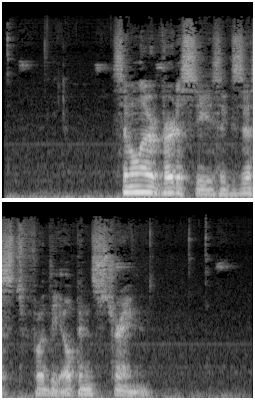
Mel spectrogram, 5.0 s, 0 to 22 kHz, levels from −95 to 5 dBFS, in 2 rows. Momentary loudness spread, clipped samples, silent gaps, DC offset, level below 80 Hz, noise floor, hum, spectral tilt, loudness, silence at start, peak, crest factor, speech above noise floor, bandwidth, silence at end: 13 LU; under 0.1%; none; under 0.1%; -40 dBFS; -46 dBFS; none; -5 dB/octave; -18 LUFS; 0.05 s; -2 dBFS; 18 dB; 29 dB; 16 kHz; 1 s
